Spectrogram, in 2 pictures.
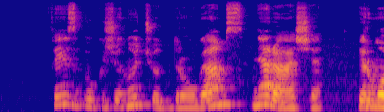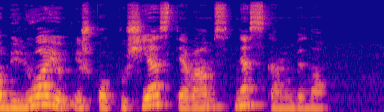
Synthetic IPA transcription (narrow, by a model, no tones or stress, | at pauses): fʲɛɪzbʊkʒʲɪnʊt͡ʃʲʊd̪ɾɒʊɡɐmsnʲɛɾɑːʃʲe | ɪɾmɔbʲɪlʲuɔjʊɪʃpoːpʊʃʲiɛst̪ʲeːʋɐmsnʲɛskɐmʲbʲɪnoː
